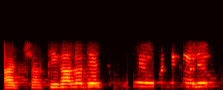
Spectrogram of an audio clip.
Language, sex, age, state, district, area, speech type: Sindhi, female, 45-60, Gujarat, Surat, urban, conversation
